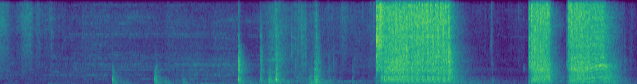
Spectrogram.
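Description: Impact wrench hammering in three short bursts, about four, five and a half and six seconds in, as it loosens rusted inner-fender-to-cab bolts. A few light clicks come first, as the socket is set on the bolt.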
